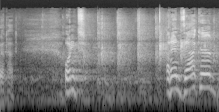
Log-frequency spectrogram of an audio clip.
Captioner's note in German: Beifall DIE LINKE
